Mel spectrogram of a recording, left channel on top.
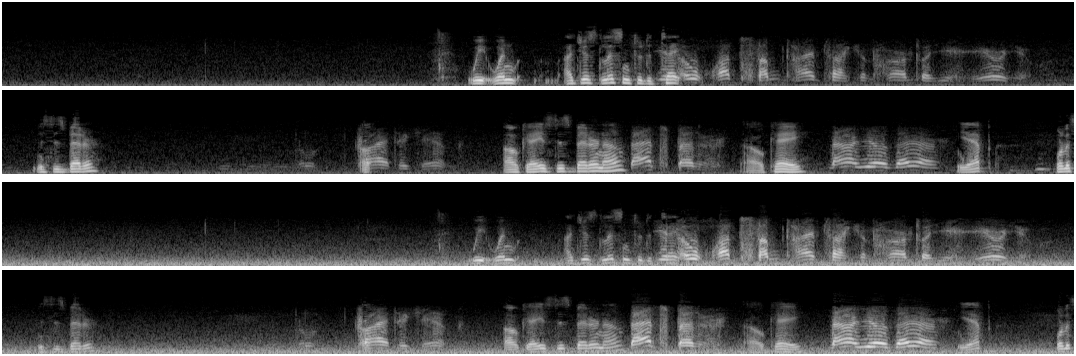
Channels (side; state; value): right; noise; rumble, 5 dB below the sound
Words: When I just listened to the tape. You know what? Sometimes I can hardly hear you. Is this better? Try it again. Okay, is this better now? That's better. Okay. Now you're there. Yep. Well,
